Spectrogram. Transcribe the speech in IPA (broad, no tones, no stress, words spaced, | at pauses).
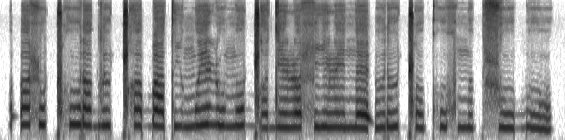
ʔʌɬuǁʰu ɾʌɡlɯǁʰʌ ɓat̪iŋʷeɳu n̪oɡ͡ǁʌ deɭʌ ɬi ɭen̪ɛʔɯ ɾɯǁokʷʰixʷ n̪ɯkɕu ɓu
